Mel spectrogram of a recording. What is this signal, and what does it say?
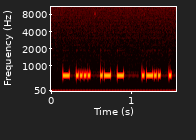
Morse code, heard as a keyed tone, about 50 wpm, spaced as for 44 wpm, 630 Hz. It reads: THAT LE
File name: archived / CRSnet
